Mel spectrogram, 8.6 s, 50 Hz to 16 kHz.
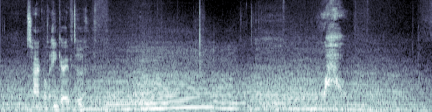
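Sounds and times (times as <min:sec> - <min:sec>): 
road rumble: 0:00.0 - 0:08.6
speech: 0:00.5 - 0:02.2
Ferrari GTC4Lusso T sports car engine revving while driving: 0:01.4 - 0:08.4.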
